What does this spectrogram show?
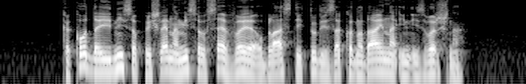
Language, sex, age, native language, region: Slovenian, male, 18-29, Slovenian, Central Slovenia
